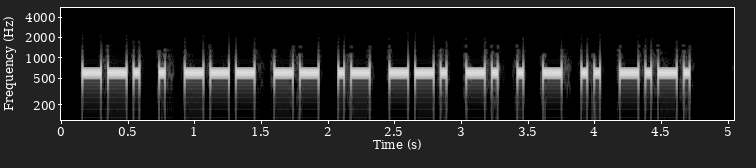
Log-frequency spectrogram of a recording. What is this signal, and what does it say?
Morse code, heard as a keyed tone, about 25 wpm, 600 Hz. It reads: GEOMAGNETIC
